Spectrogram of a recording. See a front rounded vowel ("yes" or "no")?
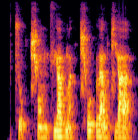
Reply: no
